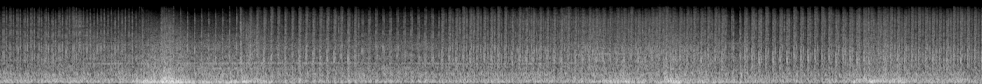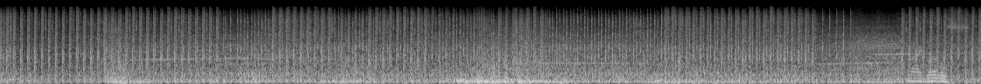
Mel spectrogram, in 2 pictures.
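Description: Sporadic machine-gun bursts and single gunshots from a video game firefight, with occasional booms, crackling continuously at moderate loudness with a few denser flurries.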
